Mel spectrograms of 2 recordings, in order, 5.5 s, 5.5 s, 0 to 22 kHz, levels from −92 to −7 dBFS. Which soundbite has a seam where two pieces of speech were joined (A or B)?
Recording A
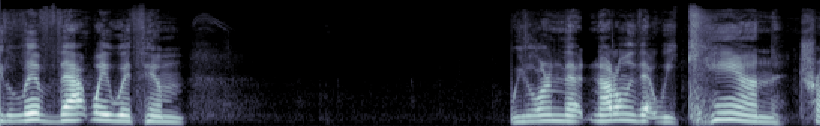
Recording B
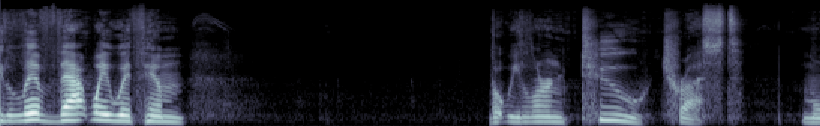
B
